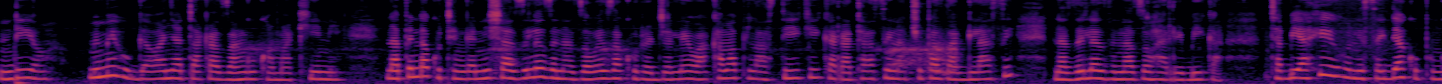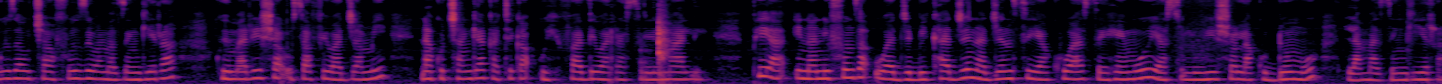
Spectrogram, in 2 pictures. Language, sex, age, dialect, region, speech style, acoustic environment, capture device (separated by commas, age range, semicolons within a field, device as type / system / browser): Swahili, female, 18-24, Kenya - Nairobi Sheng-influenced, Kenya, focused, silence, desktop / Windows / Chrome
